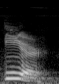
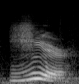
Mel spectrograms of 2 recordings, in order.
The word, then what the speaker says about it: year: people pronounce it as ear first year second year remember this is your ear this one is not ear you will pronounce it as year so this year your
